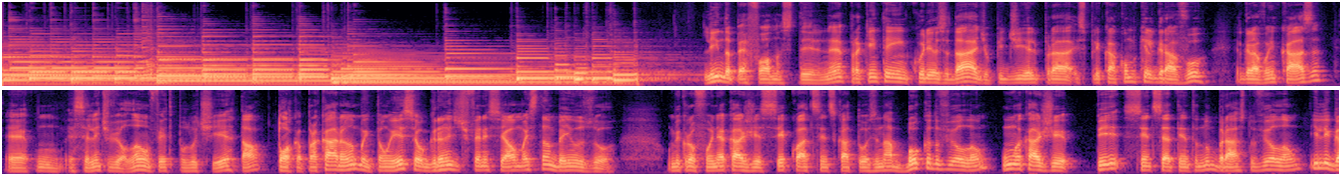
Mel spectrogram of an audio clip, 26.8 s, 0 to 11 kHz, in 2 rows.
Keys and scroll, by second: 5.7 space.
